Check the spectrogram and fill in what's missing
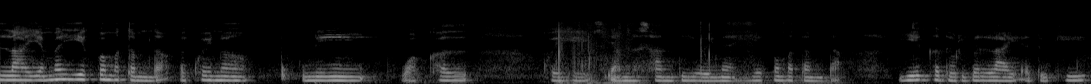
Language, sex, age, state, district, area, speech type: Manipuri, female, 30-45, Manipur, Bishnupur, rural, spontaneous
